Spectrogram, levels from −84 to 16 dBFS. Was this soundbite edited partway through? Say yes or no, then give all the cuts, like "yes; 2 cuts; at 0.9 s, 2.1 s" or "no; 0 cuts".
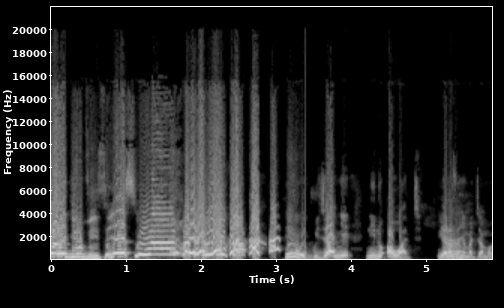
yes; 1 cut; at 3.4 s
